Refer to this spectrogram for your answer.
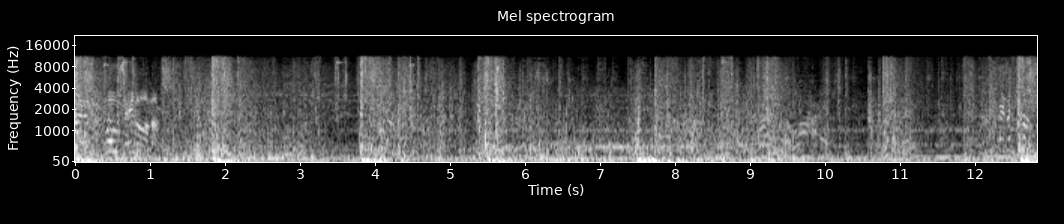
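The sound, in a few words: gunfire in the video game Red Dead Redemption 2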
